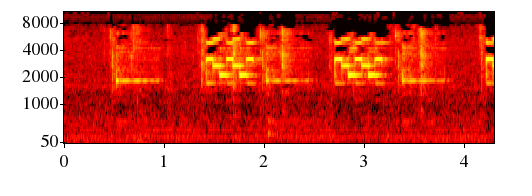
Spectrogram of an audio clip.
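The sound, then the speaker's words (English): Electronic quiz game buzzers are tested one after another, each a short bright tonal chime or beep pattern, repeating several times at moderate volume with no talking. “Let's do a buzzer check.”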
